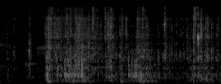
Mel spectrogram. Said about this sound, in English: As I fight over the plastic bag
